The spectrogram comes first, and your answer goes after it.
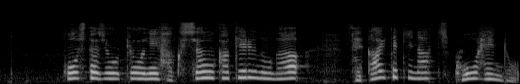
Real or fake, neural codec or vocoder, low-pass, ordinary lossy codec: fake; codec, 44.1 kHz, 2.6 kbps, SNAC; 7.2 kHz; none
